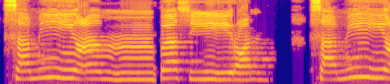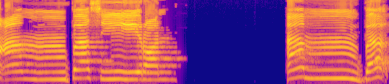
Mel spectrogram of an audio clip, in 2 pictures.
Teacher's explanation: menggantikan nun sukun menjadi mim sukun disertai gunnah atau dengung dengan panjang 2-3 harokat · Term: iqlab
